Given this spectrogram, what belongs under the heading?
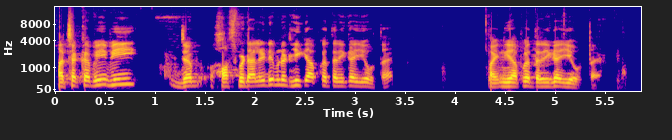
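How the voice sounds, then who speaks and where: Young guy motivational speaker at a student seminar, bit high voice, pushy and jokey with the crowd. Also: fairly quick, a little hiss or hum. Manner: energetic, teasing, bossy with the crowd. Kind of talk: live seminar talk to students. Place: institute seminar hall with live audience.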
